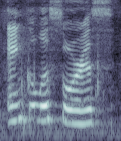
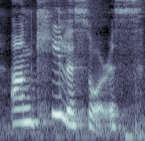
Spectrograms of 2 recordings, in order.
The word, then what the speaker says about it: Ankylosaurus: That is the Ankylosaurus. Now, I've also heard the Ankylosaurus, and for those in Britain, the Ankylosaurus. Now, how you pronounce this is entirely up to you. I like Ankylosaurus.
